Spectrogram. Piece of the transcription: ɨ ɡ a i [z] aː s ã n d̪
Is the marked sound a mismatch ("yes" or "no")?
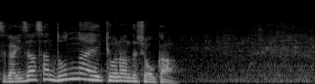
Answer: no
